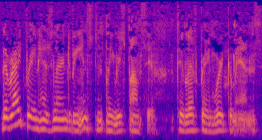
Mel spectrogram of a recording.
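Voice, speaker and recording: A woman researcher giving a measured, explanatory lecture to a group, walking through everyday examples with the odd filler. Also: extremely low pitch, animated, slight background noise. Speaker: hypnosis and past-life researcher lecturing. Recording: dull lo-fi 1970s tape recording.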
